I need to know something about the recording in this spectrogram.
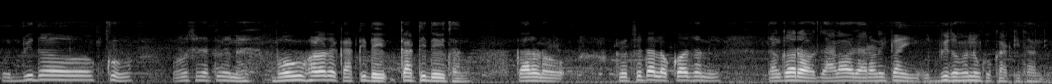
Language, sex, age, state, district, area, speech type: Odia, male, 18-30, Odisha, Kendrapara, urban, spontaneous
